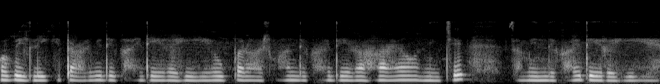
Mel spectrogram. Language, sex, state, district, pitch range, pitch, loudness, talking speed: Hindi, female, Bihar, Madhepura, 185-200 Hz, 190 Hz, -20 LUFS, 190 wpm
